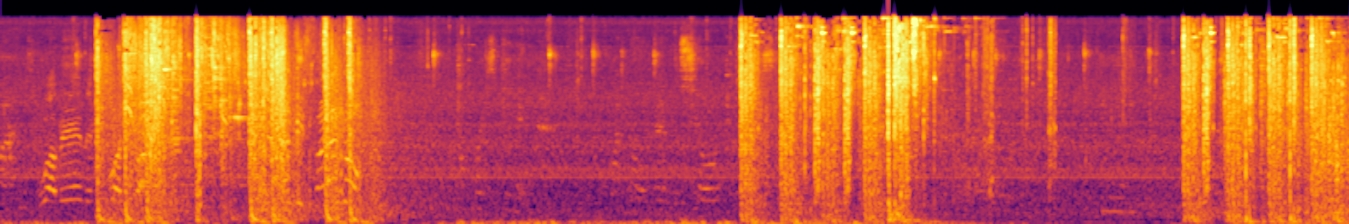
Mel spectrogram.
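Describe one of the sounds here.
Rifle gunfire bursts out in a video game.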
